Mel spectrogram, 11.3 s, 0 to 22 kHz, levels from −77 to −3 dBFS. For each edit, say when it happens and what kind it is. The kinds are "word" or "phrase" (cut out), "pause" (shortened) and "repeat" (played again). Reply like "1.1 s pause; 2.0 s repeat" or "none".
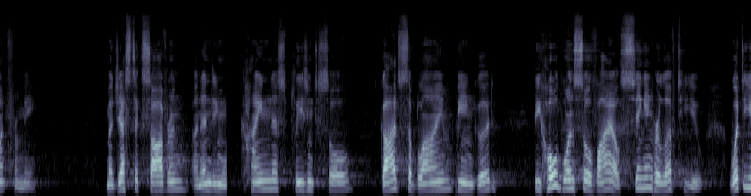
3.4 s word; 4.8 s word; 6.8 s word; 8.4 s word; 9.8 s word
